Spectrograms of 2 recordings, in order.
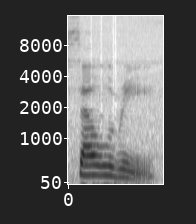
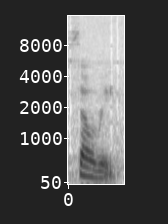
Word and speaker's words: celery: c the word is celery you say Stella we that starts with a c that makes the soft C sound it sounds like an S doesn't it celery these little green leaves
